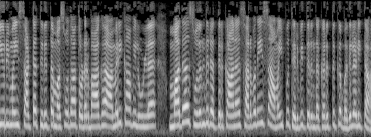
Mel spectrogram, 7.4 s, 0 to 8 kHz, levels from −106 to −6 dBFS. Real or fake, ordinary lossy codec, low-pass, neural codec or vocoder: real; none; none; none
